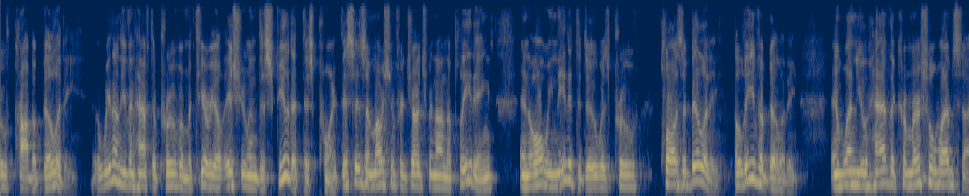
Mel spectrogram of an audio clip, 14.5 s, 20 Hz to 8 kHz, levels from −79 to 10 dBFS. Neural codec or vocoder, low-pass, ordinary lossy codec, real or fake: codec, 16 kHz, 16 kbps, FunCodec, trained on LibriTTS, 50 frames a second; 7.2 kHz; Opus, 16 kbps; fake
